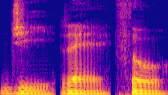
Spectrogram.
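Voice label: "jiretho", concatenated syllables; Affixing experiment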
